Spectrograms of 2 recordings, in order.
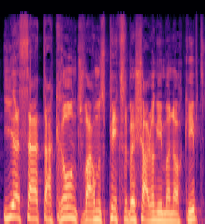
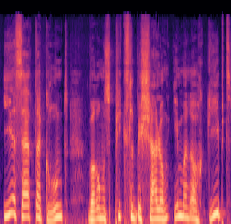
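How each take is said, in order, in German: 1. Das wird in einem vorwurfsvollen, anklagenden Ton gesagt. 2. Das wird in einem warmen, dankbaren Ton gesagt. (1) "es kommt immer auf die Betonung an" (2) "Ich bedanke mich für die Treue"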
